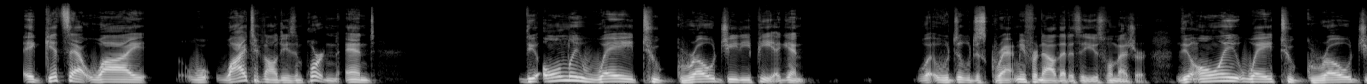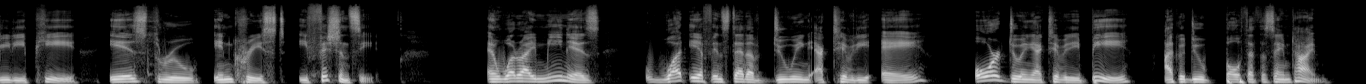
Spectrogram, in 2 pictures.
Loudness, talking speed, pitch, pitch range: -16 LUFS, 130 wpm, 115 Hz, 100-125 Hz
